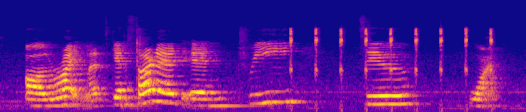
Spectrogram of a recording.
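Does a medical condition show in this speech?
No.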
